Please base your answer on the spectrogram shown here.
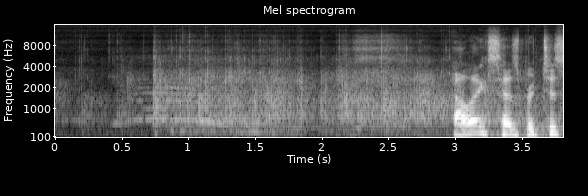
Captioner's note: audience applauding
